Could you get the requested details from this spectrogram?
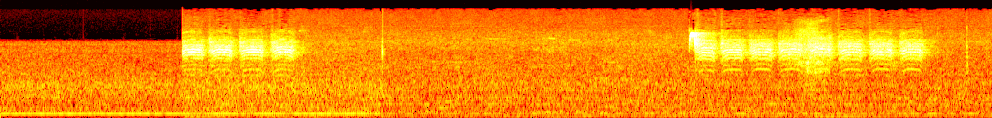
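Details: Chickadees fighting over a few seeds in Moncton, New Brunswick, Canada: two bursts of rapid, high, buzzy chattering notes, the first short and the second longer and louder, over a steady low hum.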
